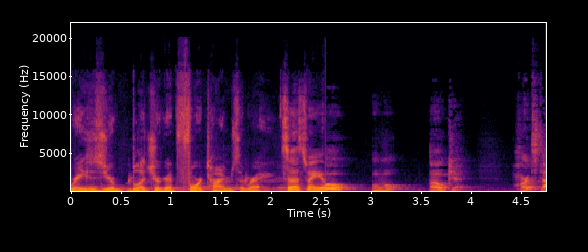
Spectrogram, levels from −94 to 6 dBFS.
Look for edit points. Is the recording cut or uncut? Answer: uncut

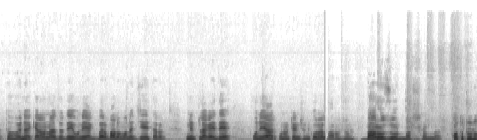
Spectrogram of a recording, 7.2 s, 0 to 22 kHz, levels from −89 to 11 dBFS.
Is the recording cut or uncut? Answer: cut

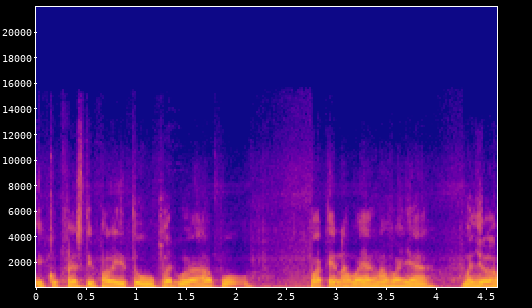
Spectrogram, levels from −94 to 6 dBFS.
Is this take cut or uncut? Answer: uncut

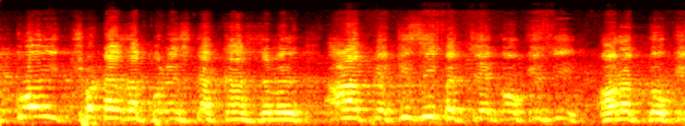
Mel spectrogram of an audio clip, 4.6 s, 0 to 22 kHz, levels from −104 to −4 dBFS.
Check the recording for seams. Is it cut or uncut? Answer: uncut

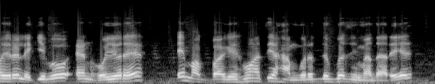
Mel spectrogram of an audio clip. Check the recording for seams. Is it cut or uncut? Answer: uncut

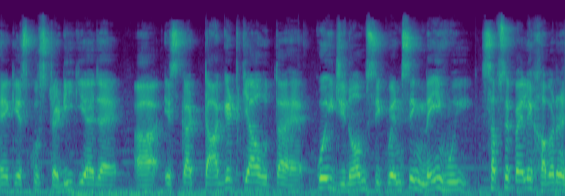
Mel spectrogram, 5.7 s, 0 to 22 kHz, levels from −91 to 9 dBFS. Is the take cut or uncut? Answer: cut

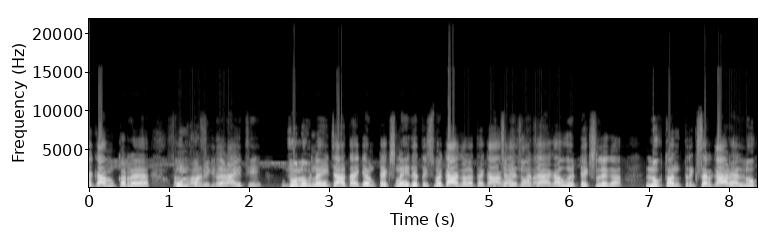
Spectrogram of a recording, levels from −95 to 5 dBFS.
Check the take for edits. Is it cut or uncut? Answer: cut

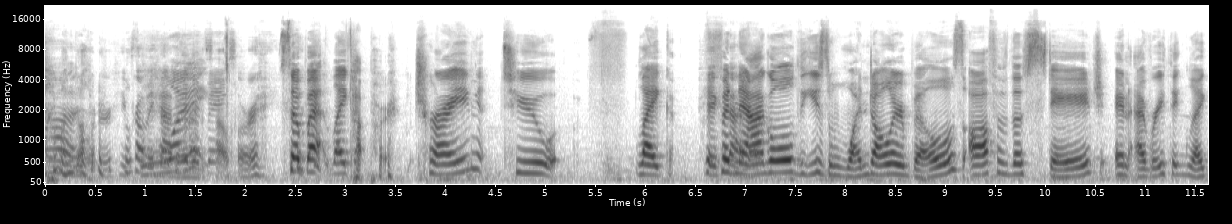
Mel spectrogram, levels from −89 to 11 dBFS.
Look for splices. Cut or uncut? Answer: cut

